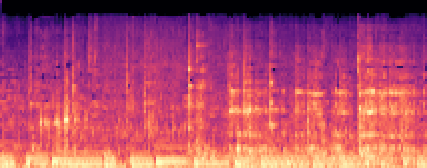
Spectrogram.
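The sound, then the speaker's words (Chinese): Dishes being washed: bowls, plates and utensils clink and clatter in quick, irregular knocks, with a few sharper chinks standing out, moderately loud and without any talking. “快，先刷碗。”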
